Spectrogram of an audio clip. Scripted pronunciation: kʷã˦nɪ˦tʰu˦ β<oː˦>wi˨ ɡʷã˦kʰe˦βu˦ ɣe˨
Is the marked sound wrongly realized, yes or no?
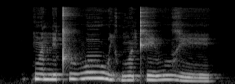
no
